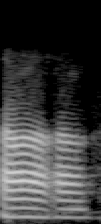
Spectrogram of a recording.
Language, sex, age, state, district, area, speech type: Odia, male, 45-60, Odisha, Sambalpur, rural, conversation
